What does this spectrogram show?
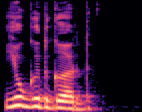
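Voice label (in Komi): "югыдгӧрд", Komi, female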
